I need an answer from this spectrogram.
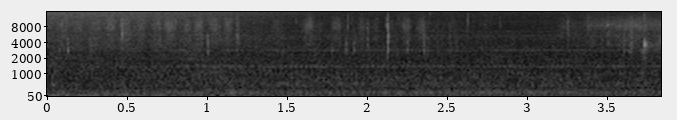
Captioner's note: distant whirring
